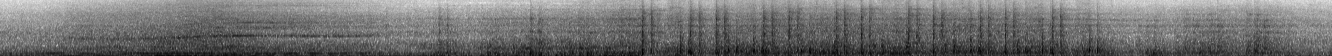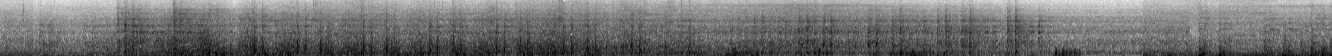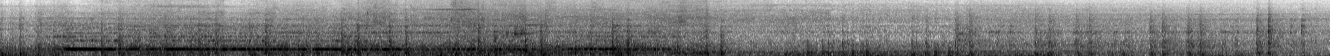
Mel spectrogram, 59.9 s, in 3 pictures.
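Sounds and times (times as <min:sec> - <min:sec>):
train wheels clacking over rail joints: 0:06.5 - 0:19.2, 0:21.7 - 0:36.0, 0:37.4 - 0:51.0, 0:51.9 - 0:59.8.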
